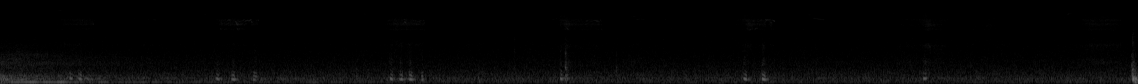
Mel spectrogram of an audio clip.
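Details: Deeply sleeping tuxedo cat, relaxed enough to sound like a squealing pig, gives faint low snorts at uneven gaps of one to three seconds, with a soft hiss between them in a quiet indoor space.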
